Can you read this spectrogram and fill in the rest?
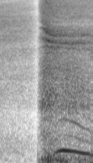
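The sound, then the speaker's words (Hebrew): A deep breath: an airy inhale, a split-second pause, then a louder voiced exhale like a sigh, heard on its own with no talking. “אה, קחי נשימה. לקחתי.”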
